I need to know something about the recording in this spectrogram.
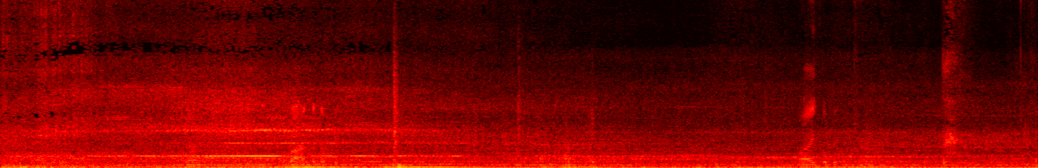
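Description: Chairlift running: a steady low rumble, with a faint thin whine over it during roughly the first half.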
